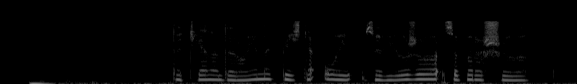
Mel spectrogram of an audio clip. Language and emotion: Russian, neutral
